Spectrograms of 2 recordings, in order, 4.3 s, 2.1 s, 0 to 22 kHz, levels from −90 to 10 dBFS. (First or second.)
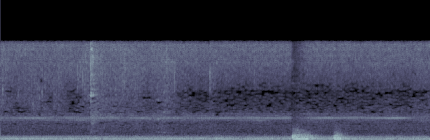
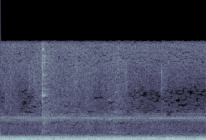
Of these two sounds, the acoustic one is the second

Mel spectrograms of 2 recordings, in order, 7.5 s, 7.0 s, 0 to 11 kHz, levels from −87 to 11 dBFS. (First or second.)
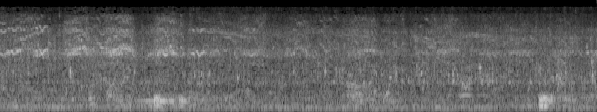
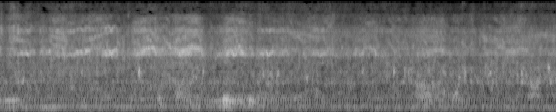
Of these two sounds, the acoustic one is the first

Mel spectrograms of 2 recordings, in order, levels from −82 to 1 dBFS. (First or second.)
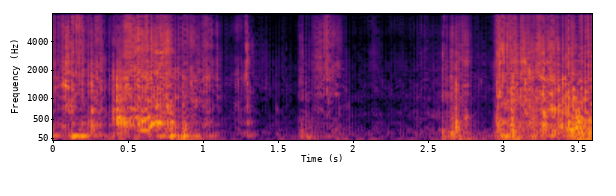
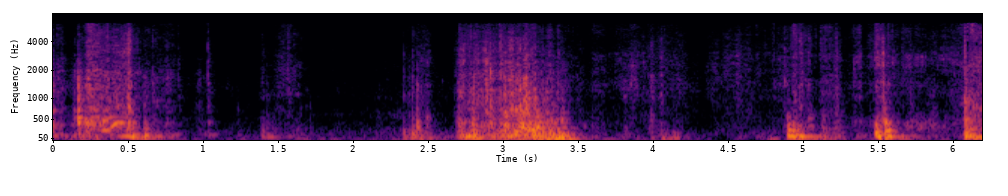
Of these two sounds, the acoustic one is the second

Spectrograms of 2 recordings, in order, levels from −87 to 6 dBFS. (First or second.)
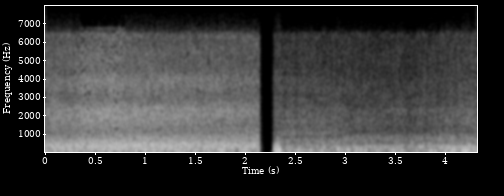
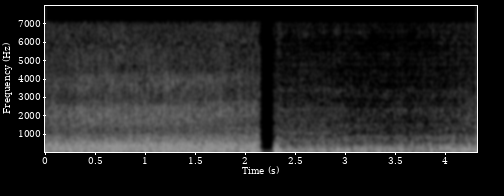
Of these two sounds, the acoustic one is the first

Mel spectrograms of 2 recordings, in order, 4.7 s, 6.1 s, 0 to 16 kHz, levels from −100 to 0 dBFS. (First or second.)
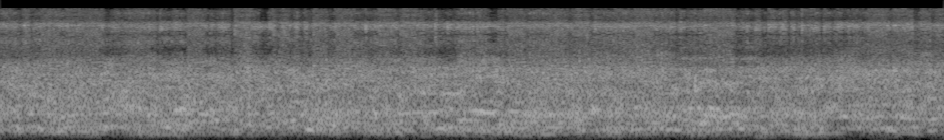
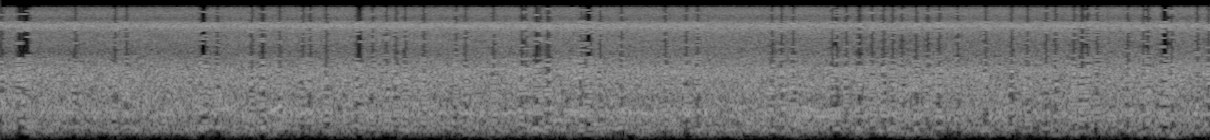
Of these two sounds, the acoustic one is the second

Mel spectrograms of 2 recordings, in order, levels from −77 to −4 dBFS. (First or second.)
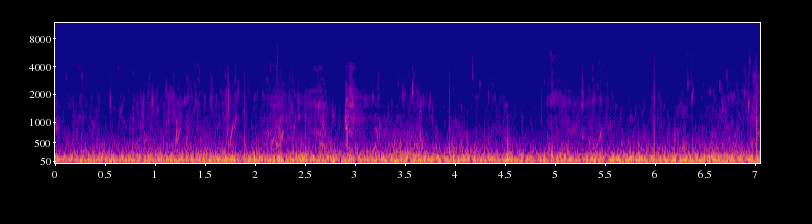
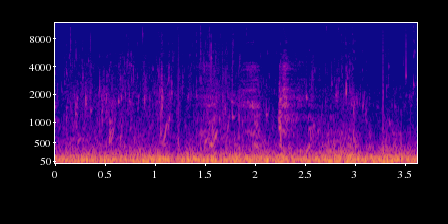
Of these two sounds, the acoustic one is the second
